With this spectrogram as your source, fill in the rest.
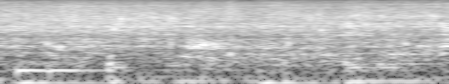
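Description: Cumin seeds and chopped green chilies splutter in hot oil over a low flame, a steady close hiss with no distinct pops and a faint low hum underneath.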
